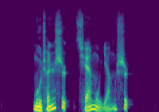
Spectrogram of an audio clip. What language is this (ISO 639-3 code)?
zho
